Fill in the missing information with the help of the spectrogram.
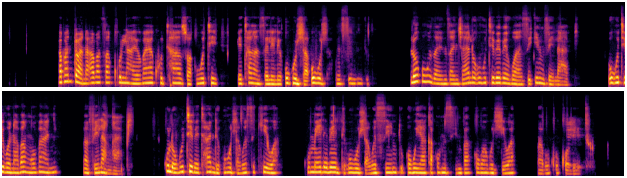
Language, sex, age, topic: North Ndebele, female, 36-49, education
